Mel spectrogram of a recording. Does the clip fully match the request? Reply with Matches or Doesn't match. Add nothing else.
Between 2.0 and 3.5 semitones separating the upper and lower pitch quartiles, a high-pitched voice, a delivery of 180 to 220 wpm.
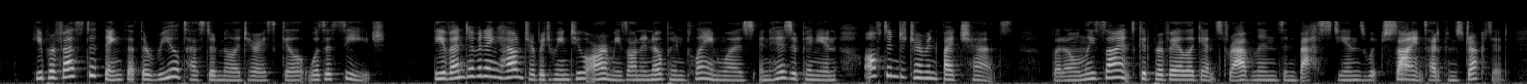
Doesn't match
